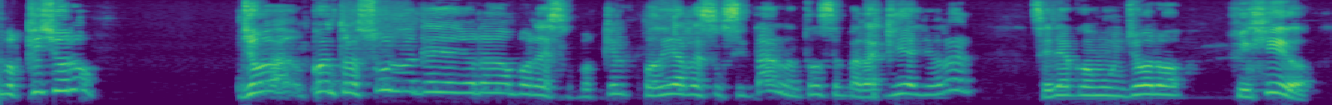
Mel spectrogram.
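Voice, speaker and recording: Man, high voice, pastor's sermon, rhetorical questions, loud then hushed. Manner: preaching with rhetorical questions, rising and falling in force.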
